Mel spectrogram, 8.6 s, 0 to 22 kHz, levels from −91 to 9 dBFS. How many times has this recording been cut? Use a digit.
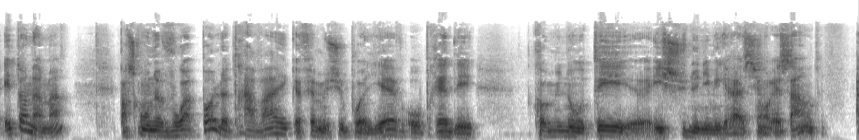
0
